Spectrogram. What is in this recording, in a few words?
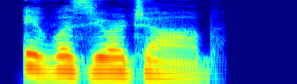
"It was your job" us female; everyone-can-use-english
